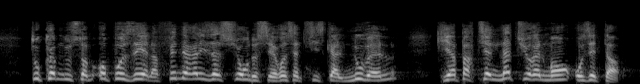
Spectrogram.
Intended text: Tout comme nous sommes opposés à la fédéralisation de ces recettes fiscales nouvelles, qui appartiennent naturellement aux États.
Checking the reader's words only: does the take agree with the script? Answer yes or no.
yes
